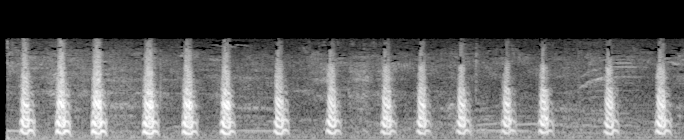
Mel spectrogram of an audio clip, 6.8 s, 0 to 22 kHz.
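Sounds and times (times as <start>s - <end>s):
bird with a cold calling in nature: 0.1s - 6.8s.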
